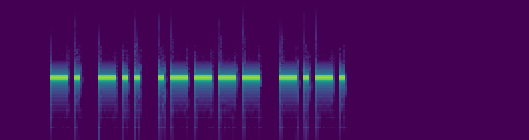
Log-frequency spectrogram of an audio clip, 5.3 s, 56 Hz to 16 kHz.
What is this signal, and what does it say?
Morse code, heard as a keyed tone, about 20 wpm, 700 Hz. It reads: ND1C
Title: USA Call Signs - 4 Characters - Repeated 3x - 20wpm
